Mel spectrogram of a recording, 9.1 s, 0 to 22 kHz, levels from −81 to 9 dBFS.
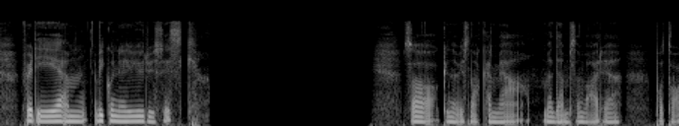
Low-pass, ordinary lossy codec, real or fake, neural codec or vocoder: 10.8 kHz; none; real; none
